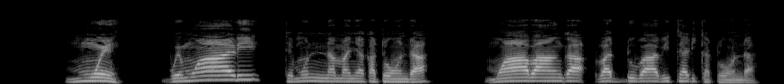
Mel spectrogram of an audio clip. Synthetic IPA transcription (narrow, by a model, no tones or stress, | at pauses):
mwe̞ | βwe̞mwaːli | te̞munːamaɲakato̞ːnda | mwaːβaːŋɡaβadːuβaβitalikato̞ːnda̰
